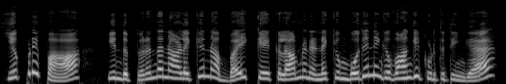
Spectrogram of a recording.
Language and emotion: Tamil, surprised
